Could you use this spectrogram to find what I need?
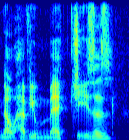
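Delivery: slow, earnest, no-nonsense, dead-serious voice. Retelling how a stranger in a changing room pressed a question: imitating someone asking seriously. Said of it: "he very seriously then asked me".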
